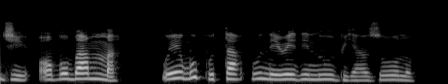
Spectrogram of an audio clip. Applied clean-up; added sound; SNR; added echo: none; none; none; none.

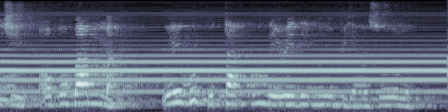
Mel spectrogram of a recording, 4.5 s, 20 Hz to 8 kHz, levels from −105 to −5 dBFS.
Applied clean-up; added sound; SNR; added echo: none; Wind instrument, woodwind instrument; 1 dB; reverberation time 0.9 s.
